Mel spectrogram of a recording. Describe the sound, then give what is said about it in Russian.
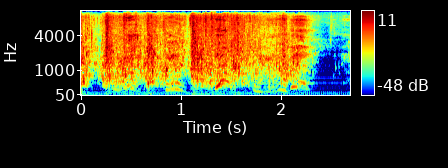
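Hands slapping the water of a stream send up dense, continuous splashing and spray that stays loud and fairly even before thinning out near the end. “Бросает ружье в ручей, подходит к Зауру, садится рядом, тоже бьет по воде руками, поднимает брызги.”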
